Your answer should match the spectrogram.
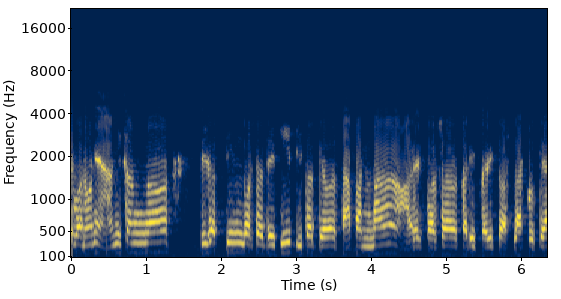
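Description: Speech only: one voice talking steadily with short pauses, thin and narrow like a voice heard over a telephone line.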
